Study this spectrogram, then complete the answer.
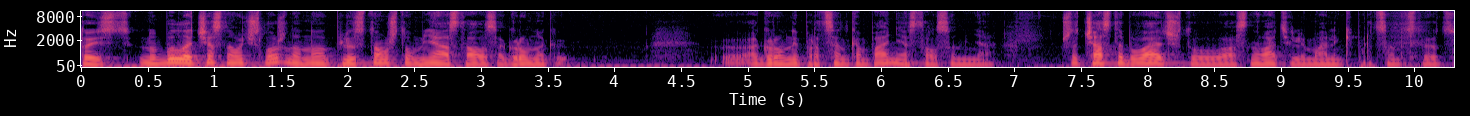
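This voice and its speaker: A man talks at a fairly quick pace in a dark, mellow tone with ordinary pitch variation. The recording is very clean and the background silent. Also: medium pitch for a man. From Kyrgyzstan, Bishkek. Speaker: tech startup founder. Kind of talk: interview.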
